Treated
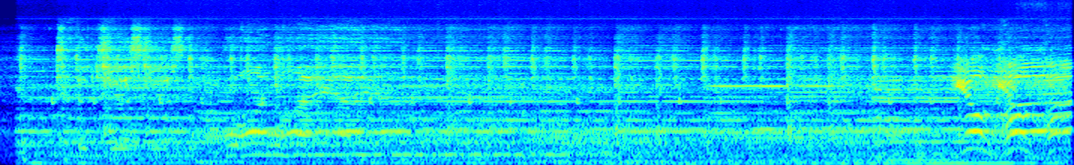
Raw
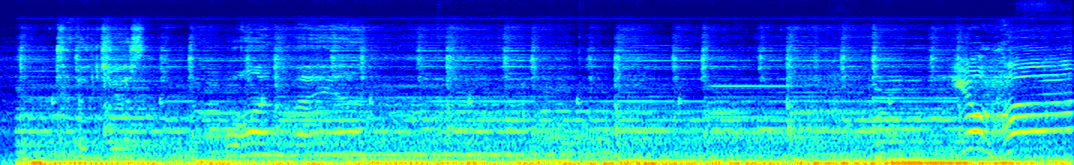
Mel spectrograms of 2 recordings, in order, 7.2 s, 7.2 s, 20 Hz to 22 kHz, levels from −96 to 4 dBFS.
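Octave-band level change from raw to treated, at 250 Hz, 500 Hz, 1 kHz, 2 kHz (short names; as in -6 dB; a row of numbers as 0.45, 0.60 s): -11.0, -2.0, -1.5, +7.0 dB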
